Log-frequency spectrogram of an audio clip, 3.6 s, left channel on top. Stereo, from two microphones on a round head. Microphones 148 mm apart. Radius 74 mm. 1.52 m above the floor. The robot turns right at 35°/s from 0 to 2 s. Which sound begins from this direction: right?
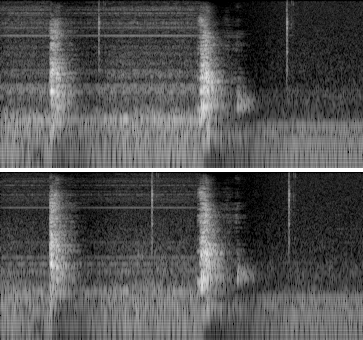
A zipper, at 0.5 s.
